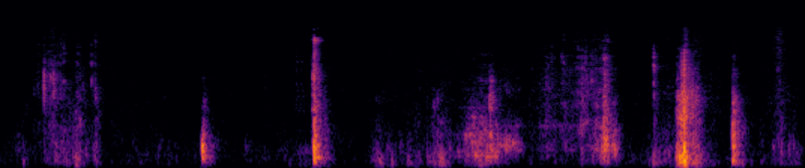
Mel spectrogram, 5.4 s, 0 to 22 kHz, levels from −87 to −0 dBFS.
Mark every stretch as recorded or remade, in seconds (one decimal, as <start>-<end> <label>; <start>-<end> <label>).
0.0-5.4 recorded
